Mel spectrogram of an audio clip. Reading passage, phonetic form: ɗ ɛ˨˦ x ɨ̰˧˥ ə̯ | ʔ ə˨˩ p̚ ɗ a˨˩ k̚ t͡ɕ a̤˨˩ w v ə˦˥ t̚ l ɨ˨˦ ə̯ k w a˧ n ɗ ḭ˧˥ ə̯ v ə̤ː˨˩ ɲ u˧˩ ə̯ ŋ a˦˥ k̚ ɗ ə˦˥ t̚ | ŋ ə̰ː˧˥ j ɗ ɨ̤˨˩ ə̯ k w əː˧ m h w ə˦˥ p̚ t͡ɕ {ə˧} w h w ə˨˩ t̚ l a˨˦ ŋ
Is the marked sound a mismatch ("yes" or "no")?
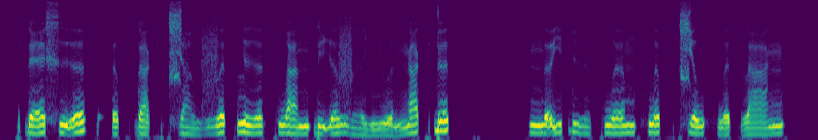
no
